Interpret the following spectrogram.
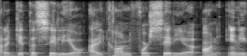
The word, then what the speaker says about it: Sileo: The next one we're going to search for is called Sileo, but it's spelled C-Y-L-E-O.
